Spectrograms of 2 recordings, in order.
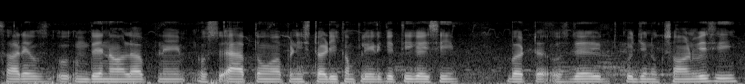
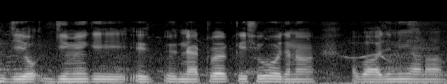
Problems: none marked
